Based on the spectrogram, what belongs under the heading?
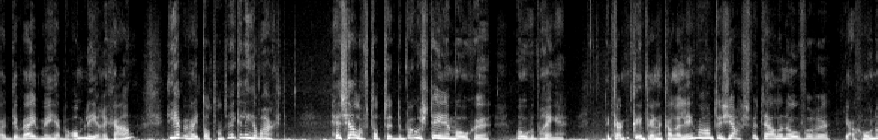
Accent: Rijsbergen, North Brabant, Netherlands; born there; Ik ben geboren in Rijsbergen.

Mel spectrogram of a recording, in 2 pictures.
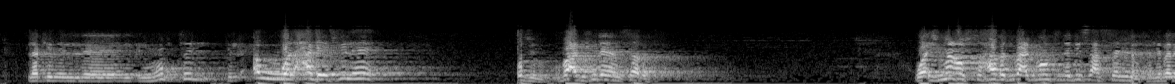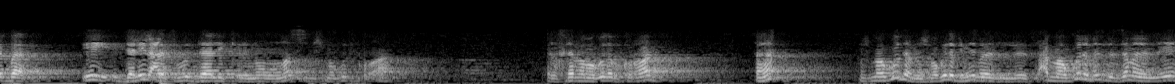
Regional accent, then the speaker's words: Egypt; طبعا احنا من مصر

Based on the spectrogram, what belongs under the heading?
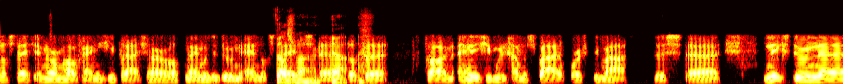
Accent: Netherlands; Maar wij als Nederlanders zelf... ook al bij de huidige gasprijzen zijn er enorm bij gebaat

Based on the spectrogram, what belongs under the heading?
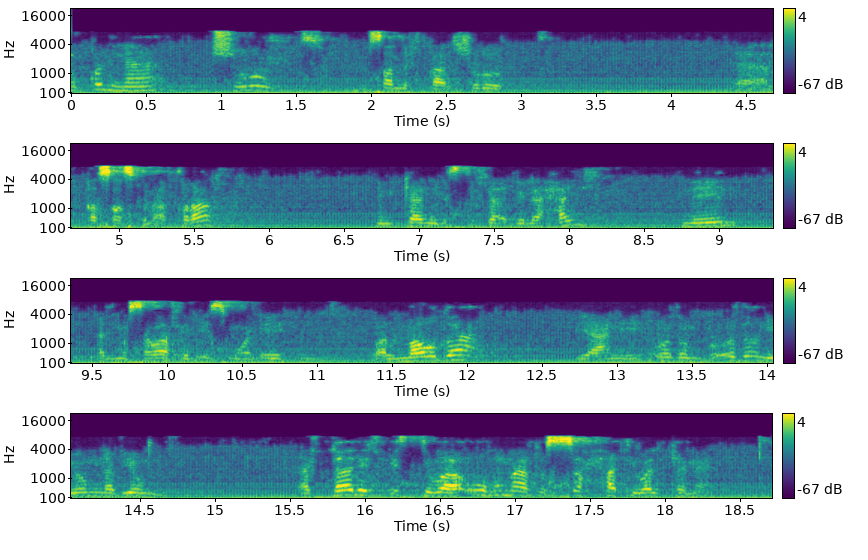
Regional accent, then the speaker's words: Egypt; يفيدنا كمصريين في دراسة هذا الكتاب

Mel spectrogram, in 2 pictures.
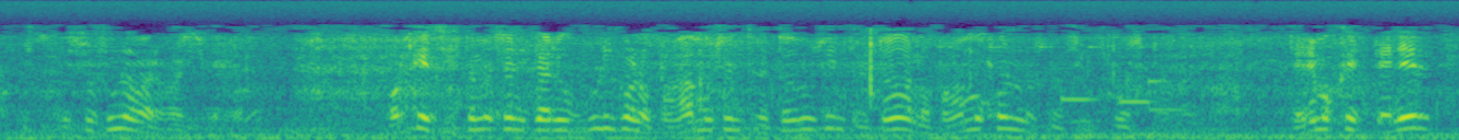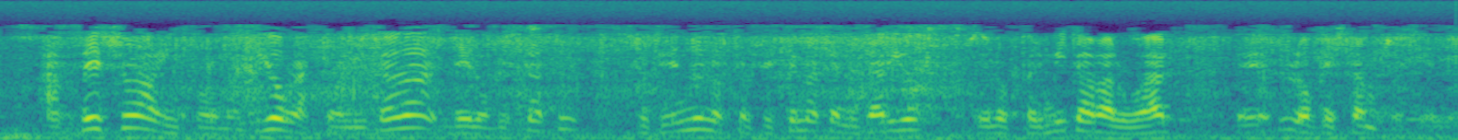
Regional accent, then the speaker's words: Extremadura, Spain; born there; No soy extremeño, nací en un pueblo de Extremadura

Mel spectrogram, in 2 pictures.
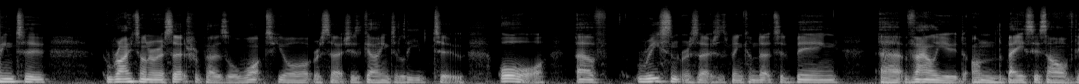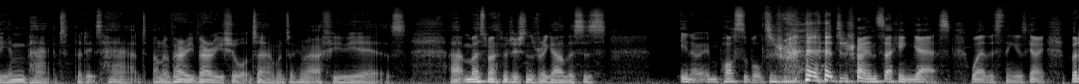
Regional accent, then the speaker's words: Nottingham, East Midlands, United Kingdom; I'm from Nottingham

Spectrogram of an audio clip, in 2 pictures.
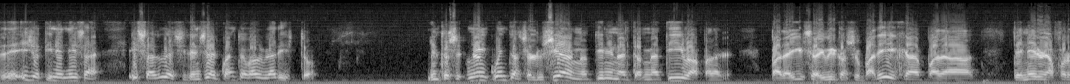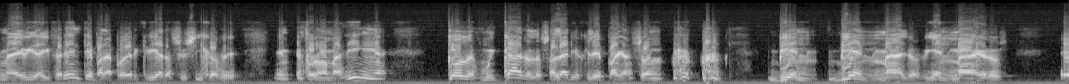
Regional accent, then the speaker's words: Montevideo, Uruguay; moved away as an adult; also born or lived in Canelones; yo soy montevideano, ¿no? En realidad nací en Montevideo, después viví en Canelones, pero estuve siempre, hasta que me vine acá cuando tenía 28 años, mi mundo era Montevideo.

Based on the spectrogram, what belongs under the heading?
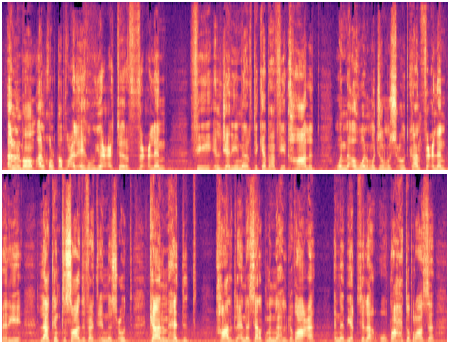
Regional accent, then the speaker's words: Kuwait; مثل البنت السورية عندنا في الكويت اللي اقتلت زوجها

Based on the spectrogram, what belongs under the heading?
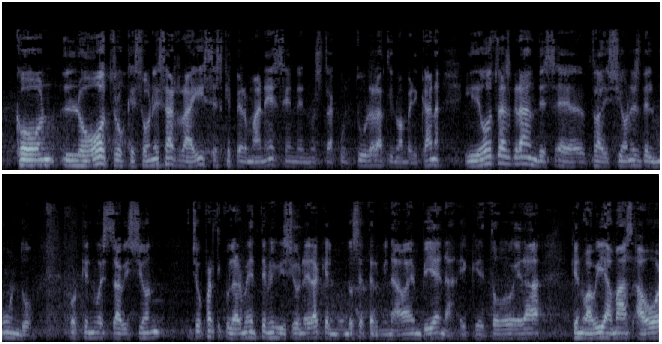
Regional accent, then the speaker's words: Colombia; also born or lived in Europe; Pienso que como latinoamericano, yo soy colombiano, he vivido en Europa muchos años, pero las raíces permanecen.

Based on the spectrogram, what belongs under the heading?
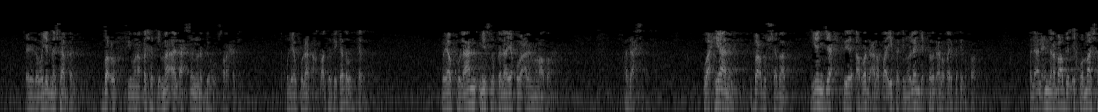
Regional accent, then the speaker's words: Sudan; حصل مواقف عندنا في السودان

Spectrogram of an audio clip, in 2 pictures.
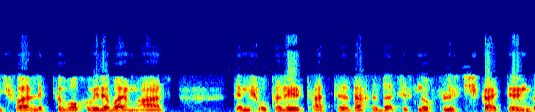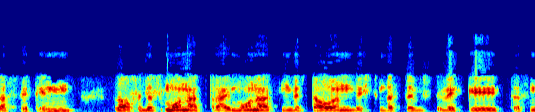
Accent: Turkey; German is a second language; now in Germany; Ja, ich komme aus Türkei.

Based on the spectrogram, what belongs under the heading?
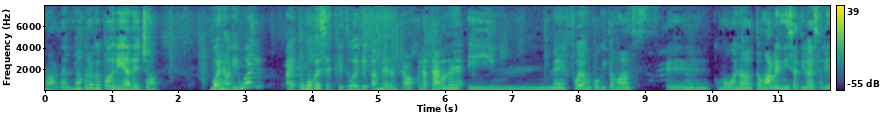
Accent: San Antonio de Areco, Buenos Aires Province, Argentina; now in Ciudad Parque, Argentina; Vengo de un pueblito de Buenos Aires, San Antonio de Areco.

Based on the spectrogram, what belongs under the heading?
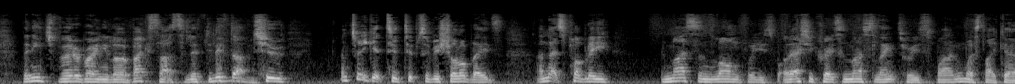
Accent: Sydney, New South Wales, Australia; there is actually a shop in Australia now, in Sydney, in my hometown

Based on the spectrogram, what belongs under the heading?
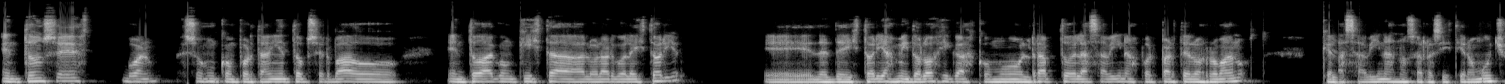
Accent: Canary Islands, Spain; como se dice en Canarias, en mi tierra

